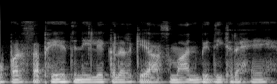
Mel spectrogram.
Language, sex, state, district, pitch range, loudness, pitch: Hindi, male, Haryana, Rohtak, 105-110 Hz, -17 LUFS, 110 Hz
